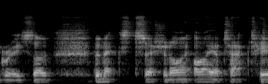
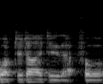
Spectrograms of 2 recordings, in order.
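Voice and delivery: gentle, soft-spoken tone. Retelling a therapist's reply after being choked: imitating a very soft voice. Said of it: "It's a very soft voice".

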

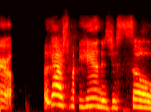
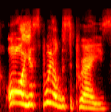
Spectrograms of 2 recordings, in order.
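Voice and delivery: high-pitched, cartoonish character voice; 5 semitones higher, 4 dB louder than usual. Retelling how Zach used to go around saying it: imitating Zach. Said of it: "Zach literally used to go around going".

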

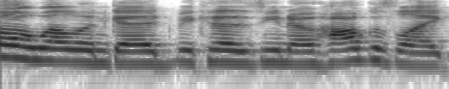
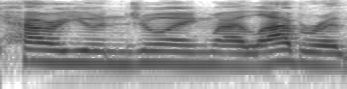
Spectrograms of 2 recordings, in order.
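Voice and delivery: mock-sexy character voice, lower pitch; 2 semitones lower, 5 dB quieter than usual. Retelling a movie scene where Jareth speaks to Sarah, imitating Jareth's sexy voice. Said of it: "he does it in a very sexy way".

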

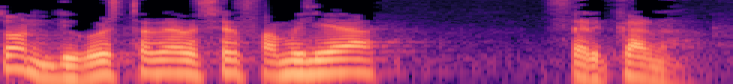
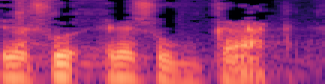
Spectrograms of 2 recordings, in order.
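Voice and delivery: low male voice, said more quietly; 7 semitones lower, 4 dB quieter than usual. Speaker retells what a man said to him after condolences, retelling a man's low voice. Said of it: "Todo esto en voz baja".

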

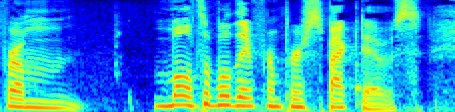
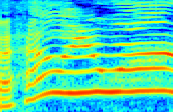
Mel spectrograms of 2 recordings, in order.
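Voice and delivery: piercing, shrill, very high screaming yell; 7 dB louder than usual. Retelling what someone screamed from the other room: retelling a scream. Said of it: "Chris just screamed".

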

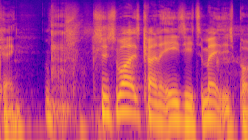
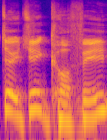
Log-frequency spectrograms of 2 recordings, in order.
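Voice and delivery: put-on petulant, bratty little child voice; 4 semitones higher, 4 dB louder than usual. Retelling what Barclay said in the studio, imitating Barclay as a bratty child. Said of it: "Like a bratty child".

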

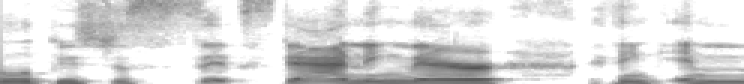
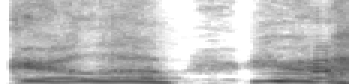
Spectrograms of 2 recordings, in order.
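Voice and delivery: very high, frenzied, savage cheering; 11 semitones higher, 5 dB louder than usual. Retelling cheering at a movie with a friend: imitating whisper screaming. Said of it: "whisper screaming the whole time".

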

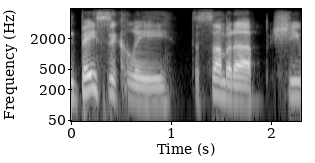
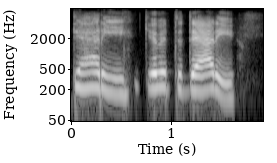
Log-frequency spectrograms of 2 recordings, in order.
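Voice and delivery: put-on very high, haunting, drawn-out ghost-child voice; 9 semitones higher than usual. Retelling a game scene, quoting what a ghost says: imitating a ghostly kid. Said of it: "a ghostly kid say something like".

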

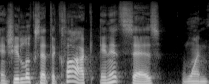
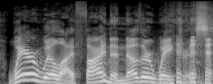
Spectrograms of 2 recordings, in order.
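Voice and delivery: high, thick, heavy, theatrical sarcasm; 5 semitones higher, 4 dB louder than usual. Retelling an actor's line after a woman quits, mock-sarcastic. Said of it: "in his most sarcastic tone as an actor".

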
